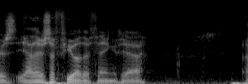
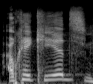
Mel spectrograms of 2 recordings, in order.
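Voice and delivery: coach voice; 10 dB louder, slower than usual. Retold or imitated. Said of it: "kids' class".

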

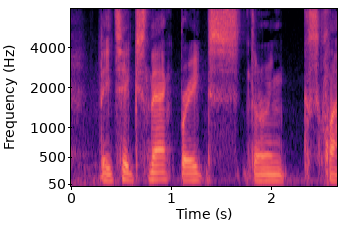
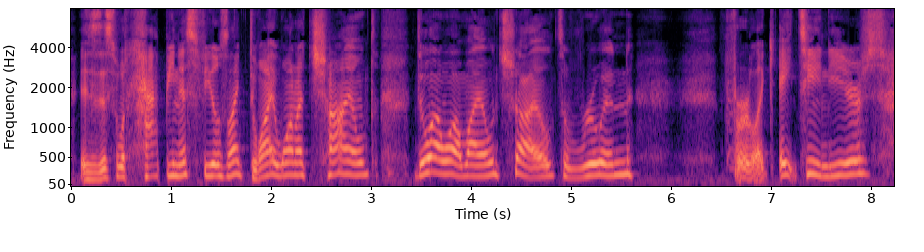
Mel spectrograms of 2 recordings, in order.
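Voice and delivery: high, slowed mock-tearful questions; melodramatic, pitched-up wondering; mock emotional; 11 semitones higher, 4 dB louder than usual. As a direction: ham up a sudden baby craving. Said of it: "I'm feeling emotional".

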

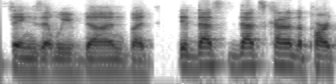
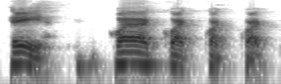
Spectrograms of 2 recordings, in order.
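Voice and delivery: light, lilting quacks; greeting quacks; 5 semitones higher, much slower than usual. Shown as a demonstration. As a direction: bounce the quacks gently like a greeting. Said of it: "that's kind of a more of a greeting".

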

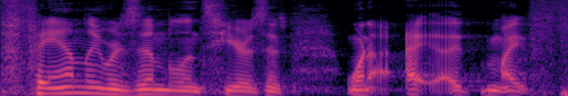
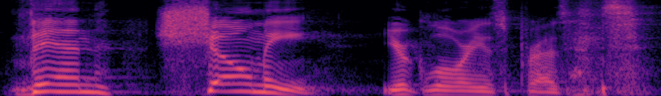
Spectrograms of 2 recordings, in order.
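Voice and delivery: slow reverent reading; much slower than usual. Acted.

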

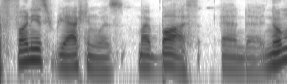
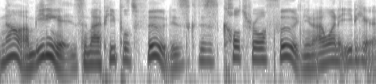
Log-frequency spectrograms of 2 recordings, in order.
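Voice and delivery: higher-pitched, insistent objection; mock protest; 6 semitones higher than usual. Defending his people's food to coworker, mock protest. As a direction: push back in a raised pitch.

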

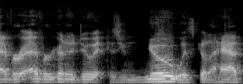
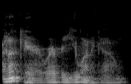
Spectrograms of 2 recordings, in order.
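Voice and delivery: soft indifferent wife; 4 semitones lower, 11 dB quieter than usual. Retold or imitated. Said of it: "She usually says".

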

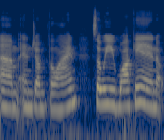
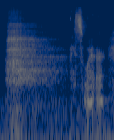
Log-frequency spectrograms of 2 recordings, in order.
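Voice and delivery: exasperated sigh; 3 semitones higher, 14 dB quieter than usual. Real, not acted. Exasperated sigh about selfish elders.

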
